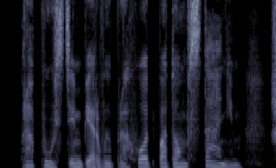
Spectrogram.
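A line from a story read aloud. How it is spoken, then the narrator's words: Whispered. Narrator (Russian): шепнул ей Эдвард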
